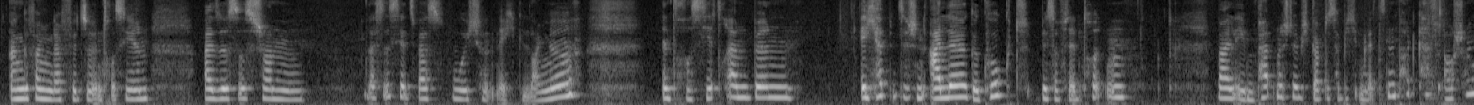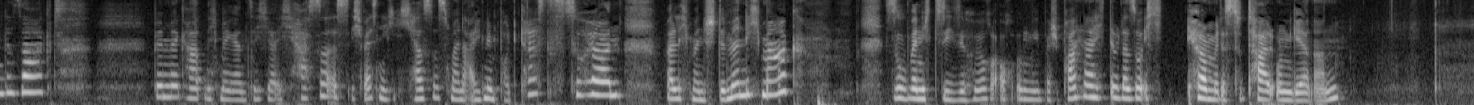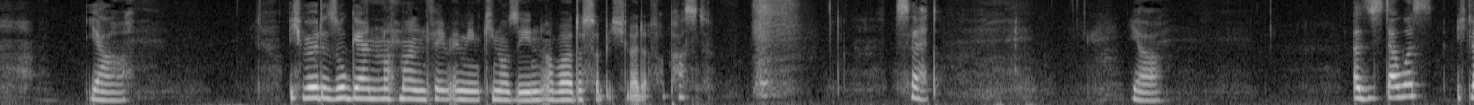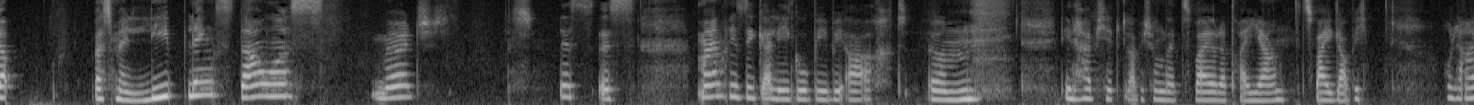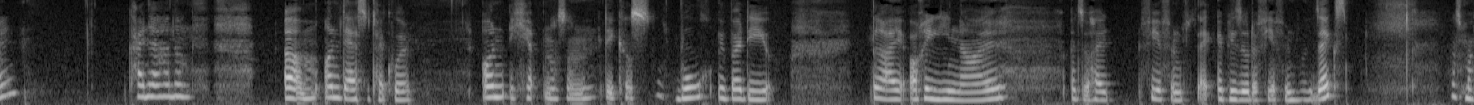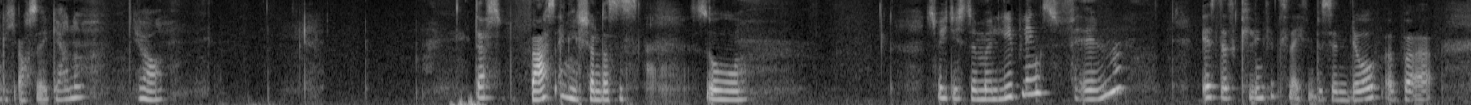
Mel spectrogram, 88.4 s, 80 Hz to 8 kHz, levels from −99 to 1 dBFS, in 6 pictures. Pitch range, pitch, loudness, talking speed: 245-305 Hz, 275 Hz, -33 LUFS, 135 wpm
